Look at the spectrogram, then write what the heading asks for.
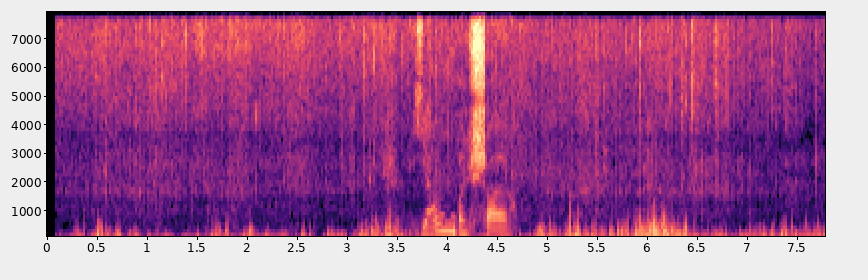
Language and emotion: Russian, neutral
